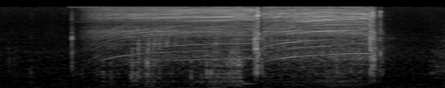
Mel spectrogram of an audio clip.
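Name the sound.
power drill drilling rivet hole in Camaro spoiler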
